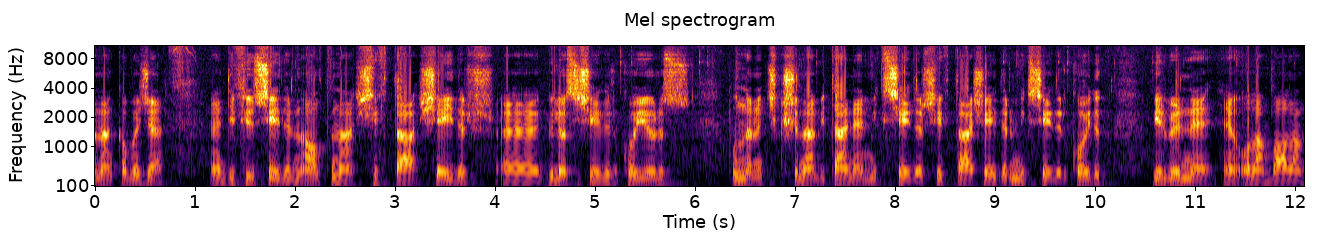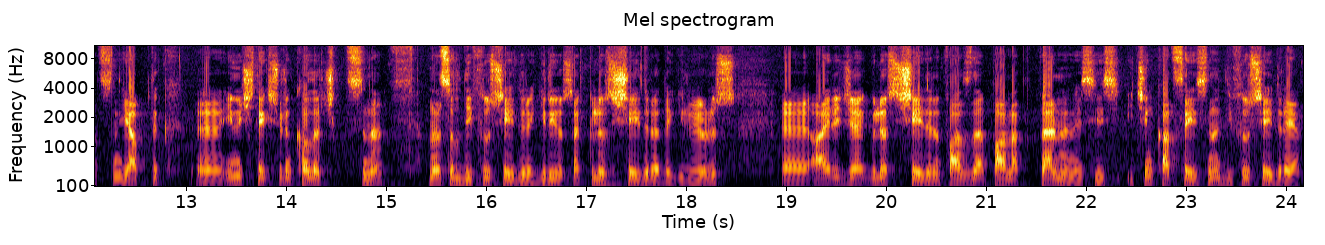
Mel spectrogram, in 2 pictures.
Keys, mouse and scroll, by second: 1.8-2.9 middle drag, 2.9 shift+a, 7.4-9.2 drag, 8.2 shift+a, 10.6-13.3 drag, 13.5-16.3 drag, 20.8-24.1 drag.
